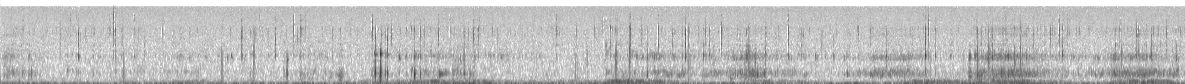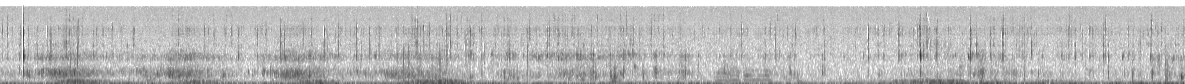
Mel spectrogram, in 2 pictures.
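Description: Muffled underwater sound picked up by a submerged action camera in its housing: a low swishing of moving water that comes and goes about once a second or so, with scattered faint clicks.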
